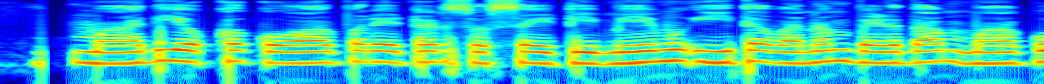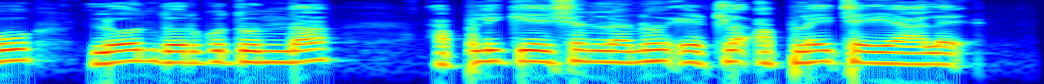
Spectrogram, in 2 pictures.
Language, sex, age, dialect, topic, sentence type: Telugu, male, 18-24, Telangana, banking, question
